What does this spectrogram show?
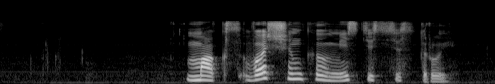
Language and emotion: Russian, neutral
